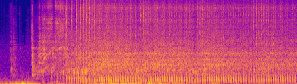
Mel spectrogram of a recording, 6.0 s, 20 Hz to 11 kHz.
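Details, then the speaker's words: Craftsman LT1000 mower, Briggs 17.5 HP OHV engine, after new carburetor, fuel lines and air filter: brief crank, catches within a second and settles into steady even single-cylinder chug, no misses; healthy. "Now let's start it up and see how she runs. All right, time to give it a test."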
